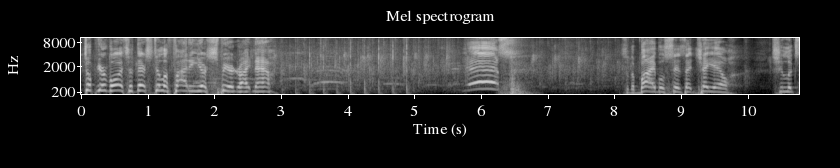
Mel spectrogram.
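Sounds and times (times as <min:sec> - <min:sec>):
audience clapping hands: 0:00.0 - 0:10.7
speech: 0:00.1 - 0:03.1, 0:08.2 - 0:10.7.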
